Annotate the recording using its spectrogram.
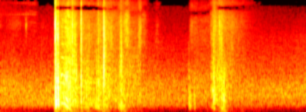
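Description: Footsteps knock on wooden boards.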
